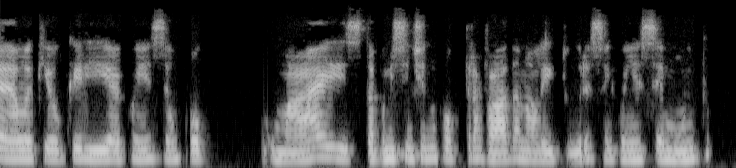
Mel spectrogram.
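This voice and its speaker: A woman speaks at a medium pitch. She has a southern Brazilian accent. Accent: gaúcho accent, some Bahian words. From Rio Grande do Sul, southern Brazil. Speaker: psychology professional studying Lacan. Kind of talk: casual self-introduction.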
